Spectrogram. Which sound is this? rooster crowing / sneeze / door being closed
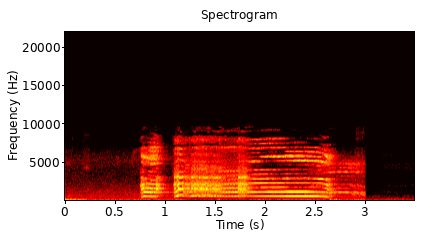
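rooster crowing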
